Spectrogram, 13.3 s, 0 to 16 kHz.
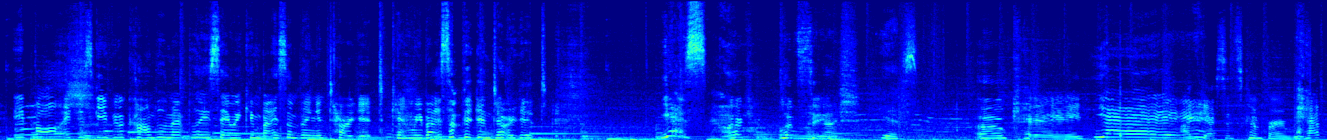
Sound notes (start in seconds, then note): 7.1 gasps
